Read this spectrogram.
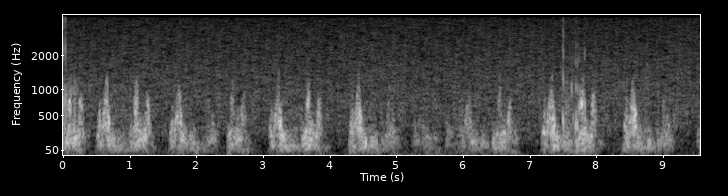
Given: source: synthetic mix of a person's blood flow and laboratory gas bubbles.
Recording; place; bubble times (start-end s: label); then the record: Doppler ultrasound of blood flow; precordium
0.00-0.23 s: bubbles
7.47-7.87 s: bubbles
From the record:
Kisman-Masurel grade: 211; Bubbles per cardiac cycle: several, 3 to 8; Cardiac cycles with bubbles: 1 to 10%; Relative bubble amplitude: barely perceptible (0.100 to 0.250); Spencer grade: 1 (occasional bubble signal discernible with the cardiac motion signal, with majority of cardiac periods free of bubbles); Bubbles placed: anywhere in the cardiac cycle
